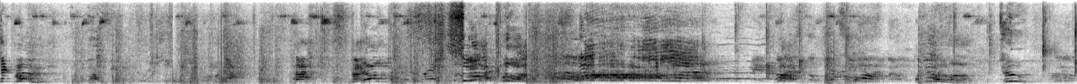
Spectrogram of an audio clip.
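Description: Wrestlers' bodies hitting the ring canvas with several heavy thuds and slams, among shouting voices, with one long shout in the middle.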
